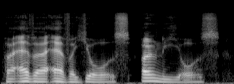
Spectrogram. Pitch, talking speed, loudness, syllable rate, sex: 120 Hz, 155 wpm, -18 LUFS, 4.4 syllables/s, male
